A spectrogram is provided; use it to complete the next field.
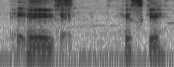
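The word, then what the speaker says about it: Heisuke: Pretend that the U isn't there. Hisuke?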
